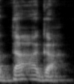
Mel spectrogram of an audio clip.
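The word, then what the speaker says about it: דאגה: A palavra preocupação em hebraico se fala da'agá. Letra Dalet, Aleph, Gimel e Rei.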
